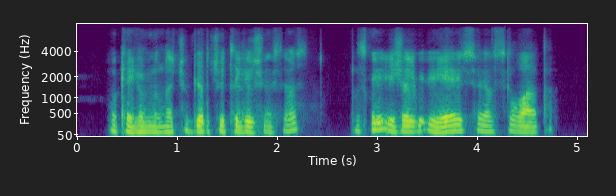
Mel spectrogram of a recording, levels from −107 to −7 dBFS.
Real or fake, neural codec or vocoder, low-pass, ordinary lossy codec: fake; codec, 16 kHz, 2 kbps, FreqCodec, smaller model; 7.2 kHz; AAC, 48 kbps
